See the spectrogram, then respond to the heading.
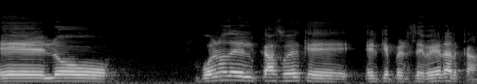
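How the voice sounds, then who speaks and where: Speaking very slowly with fairly even intonation, a man uses a fairly high pitch. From Dominican Republic, Baní (Peravia). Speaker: social media comedian. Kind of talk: interview.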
